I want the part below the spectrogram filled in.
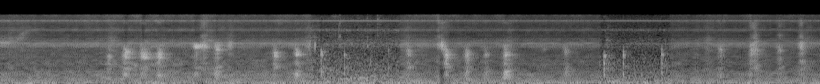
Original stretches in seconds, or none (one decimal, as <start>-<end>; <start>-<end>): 3.1-4.0; 6.0-6.7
